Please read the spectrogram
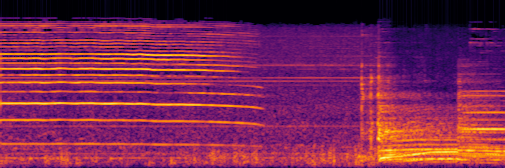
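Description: Electric guitar (a Fender Telecaster through a small Fender tube amp) holding one long sustained note that sags slightly in pitch and dies away about three seconds in. After a short lull, a new note is picked sharply, its pitch bending upward, and another is struck just before the end.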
